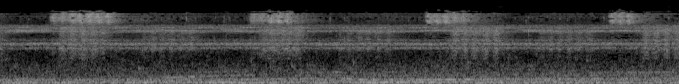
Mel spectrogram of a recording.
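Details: A North Georgia Mountains backyard with a koi and goldfish pond carries a constant high cricket trill. Louder rasping bursts return about every one and a half to two seconds above it, with soft low noise underneath.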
